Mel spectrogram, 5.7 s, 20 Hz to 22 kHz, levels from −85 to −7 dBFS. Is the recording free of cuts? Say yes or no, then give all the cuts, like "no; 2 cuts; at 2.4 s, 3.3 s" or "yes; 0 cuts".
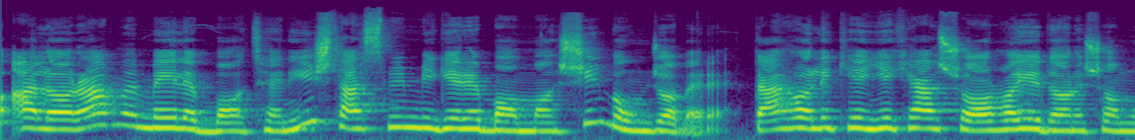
no; 1 cut; at 3.7 s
